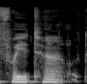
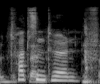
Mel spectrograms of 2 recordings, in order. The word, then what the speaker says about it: Feuilleton: das Wort Feuilleton auch nicht aussprechen. Ich habe es auch falsch ausgesprochen. – So, aber Fotzentön.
